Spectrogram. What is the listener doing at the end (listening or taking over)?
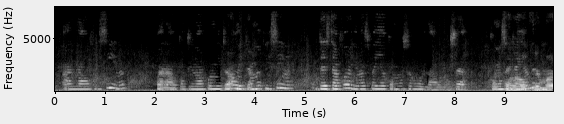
taking over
